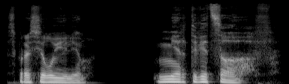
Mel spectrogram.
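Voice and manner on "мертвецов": ordinary delivery, nothing marked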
